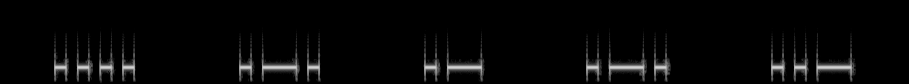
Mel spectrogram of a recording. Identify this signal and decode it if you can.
Morse code, heard as a keyed tone, about 11 wpm, spaced as for 6 wpm, 800 Hz. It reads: HRARU
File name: LEZIONI / 3 MWRO / 3 MWR ws 10wpm 2151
